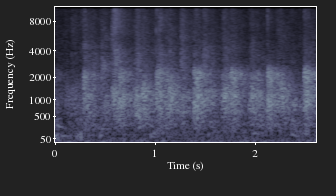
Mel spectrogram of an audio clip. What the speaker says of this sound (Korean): 큰 박수로 맞이 부탁드립니다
